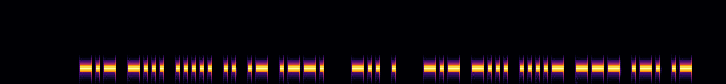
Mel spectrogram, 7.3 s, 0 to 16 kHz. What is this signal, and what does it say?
Morse code, heard as a keyed tone, about 30 wpm, 700 Hz. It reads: KB5IAP DE KB4ORA
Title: USA Callsign DE Callsign - 6 Characters - 30wpm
